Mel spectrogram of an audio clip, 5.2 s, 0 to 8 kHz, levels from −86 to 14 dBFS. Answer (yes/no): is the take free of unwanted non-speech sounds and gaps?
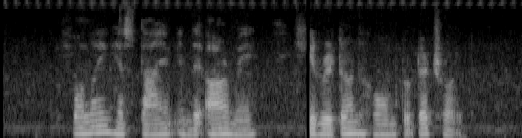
no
